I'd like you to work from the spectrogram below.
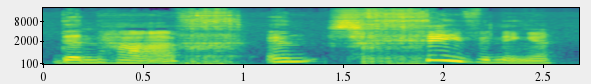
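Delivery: Den Haag with a throaty Dutch g, slowly; Dutch pronunciation. Shown as a demonstration. Teaching viewers Dutch city names. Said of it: "And The Hague, no".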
